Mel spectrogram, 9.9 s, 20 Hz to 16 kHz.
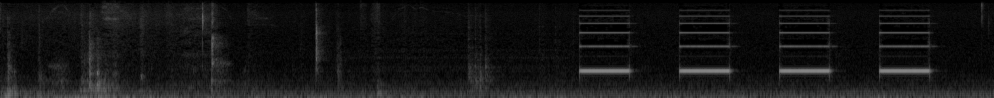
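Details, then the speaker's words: HP Compaq desktop at power-on: four steady mid-pitched beeps, then a 2-second pause, with a red LED. The POST code means insufficient power supply; the 90 W (4.7 A) unit needs replacing with at least 135 W. "so 1, 2, 3, 4 beeps, then 2 seconds pause. So the problem is insufficient power supply."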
